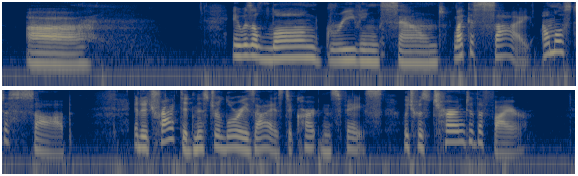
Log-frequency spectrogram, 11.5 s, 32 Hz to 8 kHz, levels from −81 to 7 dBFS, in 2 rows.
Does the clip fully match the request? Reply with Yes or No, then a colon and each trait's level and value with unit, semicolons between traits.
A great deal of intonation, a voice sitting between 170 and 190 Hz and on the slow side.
No: wide, 6.5 semitones; medium, 185 Hz; average, 145 wpm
